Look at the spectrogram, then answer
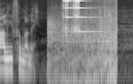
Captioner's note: bell Ring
